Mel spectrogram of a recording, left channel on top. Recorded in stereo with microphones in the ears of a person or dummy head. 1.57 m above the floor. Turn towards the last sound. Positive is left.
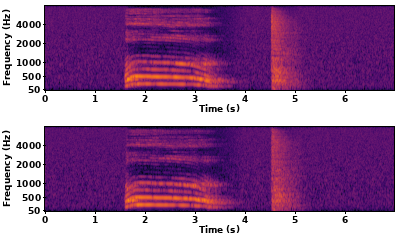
turn(degrees=35)  # may be behind; listen again after turning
